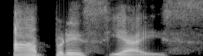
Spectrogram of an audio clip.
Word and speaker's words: apreciáis: y no lleva tilde apreciáis apreciáis la última sílaba recibe la mayor fuerza de voz la vocal abierta con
